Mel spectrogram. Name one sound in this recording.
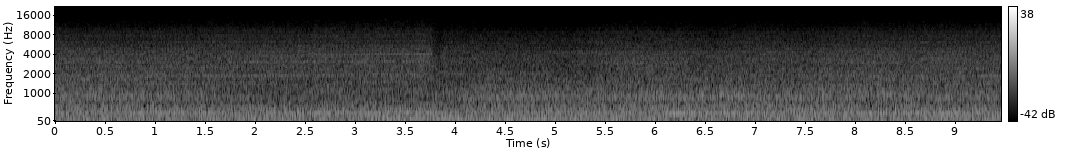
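A race car engine roars loudly and steadily at high speed.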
